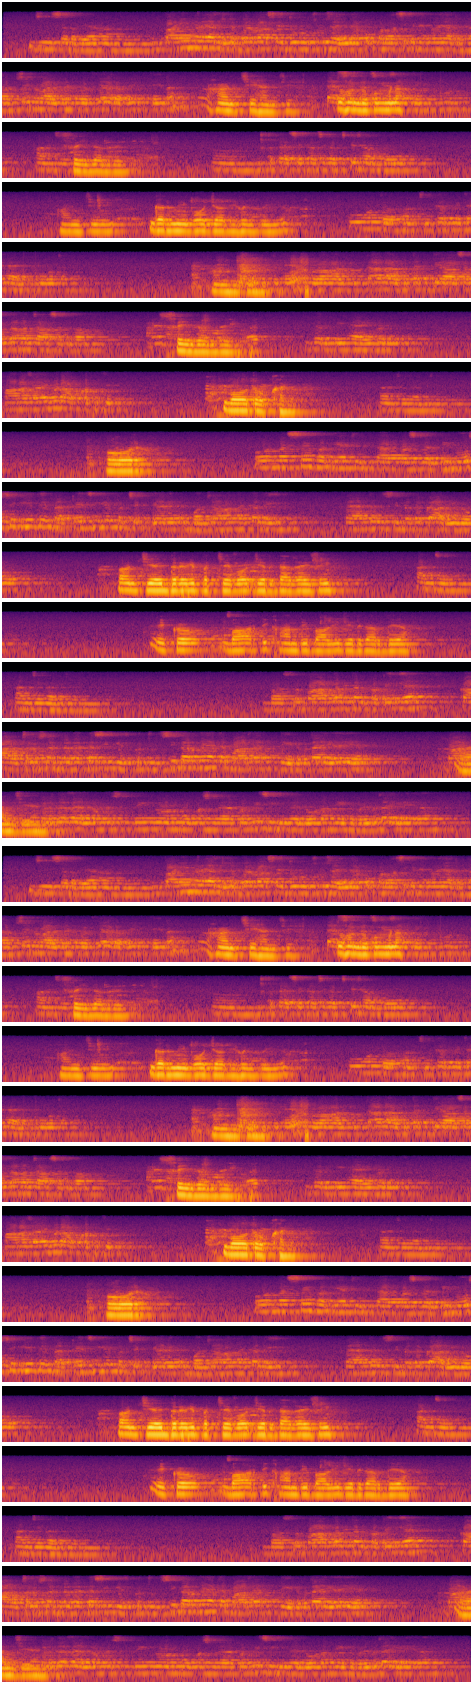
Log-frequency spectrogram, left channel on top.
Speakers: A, on the right; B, on the right.
A: ਜੀ ਸਕਦੇ ਆ ਹਾਂਜੀ। ਹੁਣ ਤਾਂ ਹੀ ਹਰਿਆਲੀ ਲੱਭਣ ਵਾਸਤੇ ਦੂਰ ਦੂਰ ਜਾਈਦਾ, ਘੁੰਮਣ ਵਾਸਤੇ ਕਿਤੇ ਹਰਿਆਲੀ ਲੱਭੇ ਇਨਵਾਇਰਮੈਂਟ ਵਧੀਆ ਰਹੇ। ਨਾ
B: ਹਾਂਜੀ ਹਾਂਜੀ
A: ਪੈਸੇ
B: ਤੁਹਾਨੂੰ
A: ਖਰਚ
B: ਘੁੰਮਣਾ
A: ਕੇ ਜਾਂਦੇ ਹੁਣ ਹਾਂਜੀ।
B: ਸਹੀ ਗੱਲ ਹੈ ਜੀ
A: ਹੂੰ, ਤੇ ਪੈਸੇ ਖਰਚ ਖਰਚ ਕੇ ਜਾਂਦੇ ਆ।
B: ਹਾਂਜੀ, ਗਰਮੀ ਬਹੁਤ ਜ਼ਿਆਦਾ ਹੋਈ ਪਈ ਆ।
A: ਬਹੁਤ ਹਾਂਜੀ ਗਰਮੀ ਤਾਂ ਹੈ ਹੀ ਬਹੁਤ।
B: ਹਾਂਜੀ
A: ਗਰਮੀ ਨੇ ਤੇ ਬਹੁਤ ਬੁਰਾ ਹਾਲ ਕੀਤਾ, ਨਾ ਬੰਦਾ ਕਿਤੇ ਆ ਸਕਦਾ ਨਾ ਜਾ ਸਕਦਾ।
B: ਸਹੀ ਗੱਲ ਏ।
A: ਗਰਮੀ ਹੈ ਹੀ ਬੜੀ ਆ ਆਉਣਾ ਜਾਣਾ ਹੀ ਬੜਾ ਔਖਾ ਕਿਤੇ
B: <unintelligible> ਬਹੁਤ ਔਖਾ ਈ।
A: ਹਾਂਜੀ ਹਾਂਜੀ।
B: ਹੋਰ
A: ਹੋਰ ਬਸ ਸਭ ਵਧੀਆ ਠੀਕ ਠਾਕ, ਬਸ ਗਰਮੀ ਬਹੁਤ ਸੀਗੀ ਤੇ ਬੈਠੇ ਸੀਗੇ, ਬੱਚੇ ਕਹਿ ਰਹੇ ਘੁੰਮਣ ਜਾਣਾ ਮੈਂ ਕਿਹਾ ਨਹੀਂ ਰਹਿਣ ਦੋ ਤੁਸੀਂ, ਮੈ ਕਿਹਾ ਘਰ ਹੀ ਰਹੋ।
B: ਹਾਂਜੀ ਇੱਧਰ ਵੀ ਬੱਚੇ
A: ਕਿ
B: ਬਹੁਤ
A: ਕਿਤੇ,
B: ਜਿੱਦ ਕਰ ਰਹੇ ਸੀ
A: ਹਾਂਜੀ।
B: ਇਕ
A: ਅੱਛਾ
B: ਬਾਹਰ ਦੀ ਖਾਣ ਦੀ ਬਾਲੀ ਜਿਦ ਕਰਦੇ ਆ
A: ਹਾਂਜੀ ਹਾਂਜੀ ਬਸ ਬਾਹਰ ਦਾ ਵੀ ਤੁਹਾਨੂੰ ਪਤਾ ਹੀ ਹੈ। ਘਰ ਚਲੋ ਸਿਲੰਡਰ ਕਰਕੇ ਅਸੀ ਕਂਜੂਸੀ ਕਰਦੇ ਹਾਂ ਤੇ ਬਾਹਰਲਿਆਂ ਰੇਟ ਵਧਾਏ ਹੋਏ ਹੈ। ਬਾਹਰ
B: ਹਾਂਜੀ
A: ਕੁਛ ਵੀ
B: ਹਾਂਜੀ
A: ਬਰਗਰ ਲੈ ਲਓ ਕੁਛ ਸਪਰਿੰਗ ਰੋਲ ਮੋਮਸ ਵਗੈਰਾ ਕੋਈ ਵੀ ਚੀਜ਼ ਲੈ ਲਓ ਉਹ ਨੂੰ ਰੇਟ ਬੜੇ ਵਧਾਈ ਹੋਏ ਇਹਨਾਂ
